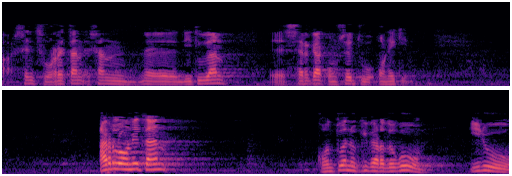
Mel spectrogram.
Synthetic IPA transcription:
se̞nt͡suo̞rʔe̞t̪ane̞̰sand̪it̪uðan | se̞ɾɣako̞nset̪uʔo̞ne̞kin | aɾloːne̞t̪an | ko̞nt̪uanewkiβe̞aɾðuɣ̞u | iɾu

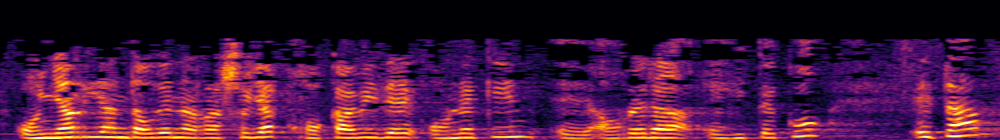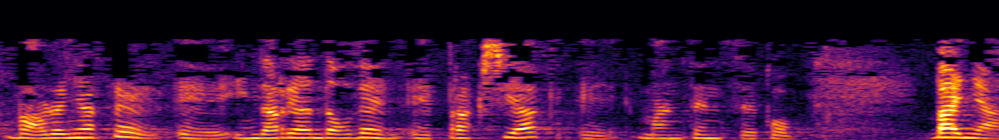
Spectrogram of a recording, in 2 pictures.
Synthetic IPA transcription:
o̞ɲariand̪awð̞e̞naraso̞jakʝo̞kaβ̞iðe̞ʔo̞ne̞kinawre̞ɾaʔe̞ɣ̞it̪e̞ko̞ | e̞t̪aβao̞ɾajnaɾt̪e̞ind̪ariand̪awðe̞npɾaksiakmant̪e̞nt͡se̞ko̞ | βajɲa

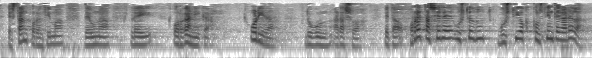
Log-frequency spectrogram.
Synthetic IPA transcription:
e̞st̪ampo̞re̞nθimaðe̞wnale̞jo̞ɾɣanika | o̞ɾiða | ðuɣunaɾaso̞a | e̞t̪ao̞re̞t̪ase̞ɾe̞ust̪e̞ðut̪ɡust̪io̞kːo̞nst̪ie̞nt̪e̞ɣaɾe̞la

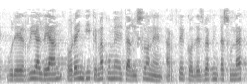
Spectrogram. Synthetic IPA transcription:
ɡuɾe̞ːriald̪e̞ano̞̰ɾajnd̪ike̞makume̞ːt̪aɣ̞iso̞ne̞na̰ɾt̪e̞ko̞ðe̞zβe̞ɾð̞int̪asunak

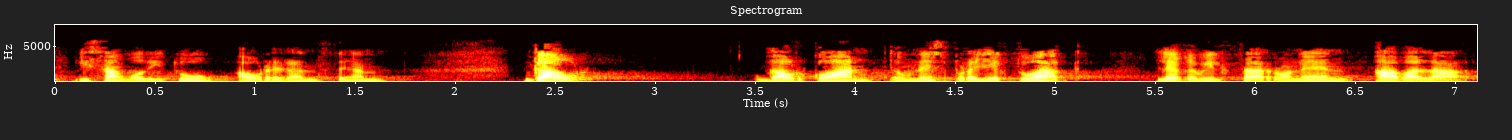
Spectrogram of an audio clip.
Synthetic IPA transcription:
isaŋɡo̞ðit̪uawre̞ɾant͡se̞an | ɡawr | ɡawɾko̞ane̞wnejspɾo̞je̞k̚t̪uak | le̞ɣ̞e̞β̞ilt͡saro̞ne̞naβala

